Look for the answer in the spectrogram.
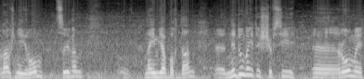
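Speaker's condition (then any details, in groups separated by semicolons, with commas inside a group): No condition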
